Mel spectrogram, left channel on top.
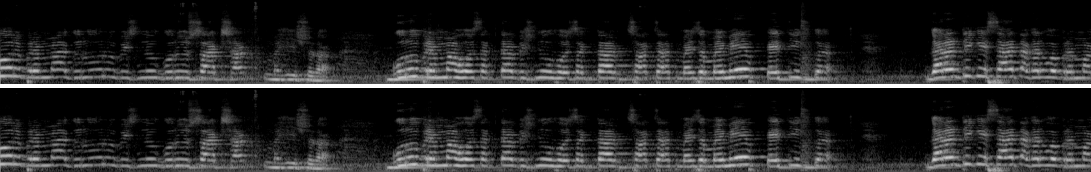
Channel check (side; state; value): both; identical; correlation 1.00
